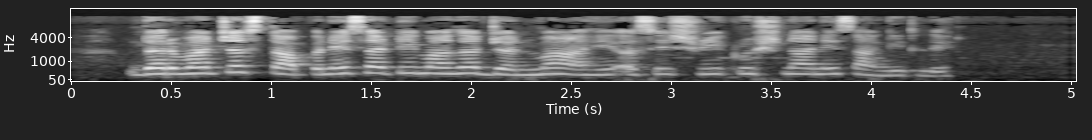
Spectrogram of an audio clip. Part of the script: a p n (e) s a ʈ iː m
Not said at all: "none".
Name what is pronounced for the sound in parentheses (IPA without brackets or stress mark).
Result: e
